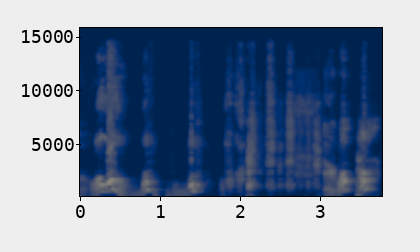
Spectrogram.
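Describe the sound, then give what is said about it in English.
A person imitates a dog, barking as the dog character Weenie from the Nick Jr. series Oswald, voicing a run of whiny, yelping barks and panting huffs with sliding pitch, loud and alone without any speech. “I barked like a dog in different environments.”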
